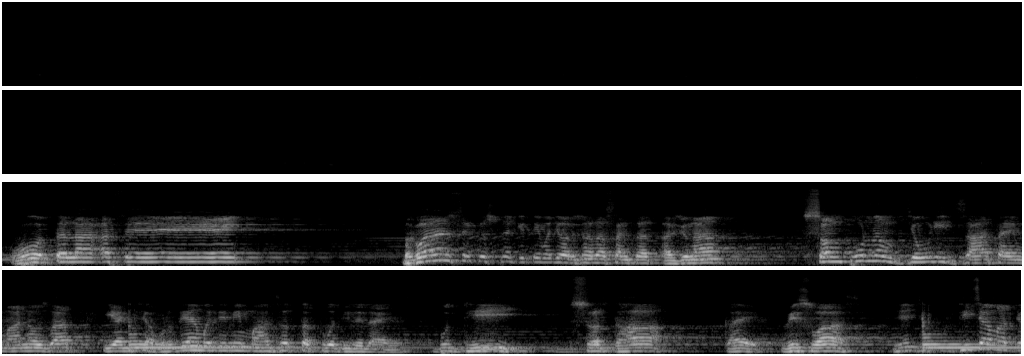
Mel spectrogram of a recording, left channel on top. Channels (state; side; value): silent; left; 58 dB below the other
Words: होतला असे. भगवान श्रीकृष्ण गीतेमध्ये अर्जुनाला सांगतात, अर्जुना संपूर्ण जेवढी जात आहे, मानव जात, यांच्या हृदयामध्ये मी माझं तत्व दिलेलं आहे. बुद्धी, श्रद्धा, काय विश्वास, हे जे बुद्धीच्या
